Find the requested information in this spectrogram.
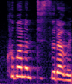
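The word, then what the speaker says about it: Kubernetes: 읽을 때는 쿠버네티스라고 읽고요. 쓸 때는 K8S. K와 숫자 8 그리고 S. 왜요? K와 S 사이에 8개 글자가 들어가 있거든요.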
